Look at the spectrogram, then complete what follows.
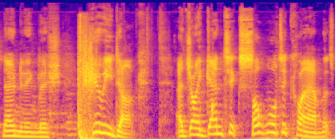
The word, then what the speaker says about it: geoduck: No, it's called gooey duck.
